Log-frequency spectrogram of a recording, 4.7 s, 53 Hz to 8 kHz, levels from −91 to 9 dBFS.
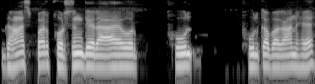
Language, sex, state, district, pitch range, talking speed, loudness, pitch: Hindi, male, Bihar, Jamui, 150-165 Hz, 150 wpm, -14 LUFS, 155 Hz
